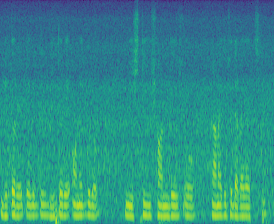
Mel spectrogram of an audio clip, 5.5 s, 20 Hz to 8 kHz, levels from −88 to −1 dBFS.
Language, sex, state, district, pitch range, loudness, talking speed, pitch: Bengali, male, West Bengal, Cooch Behar, 130-145 Hz, -16 LUFS, 120 wpm, 135 Hz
